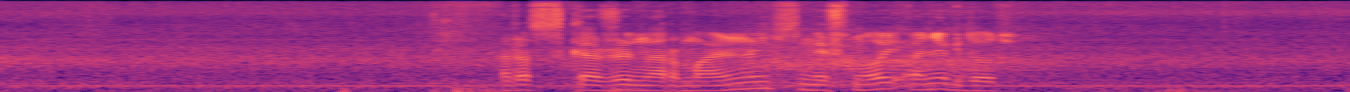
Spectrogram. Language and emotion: Russian, neutral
